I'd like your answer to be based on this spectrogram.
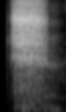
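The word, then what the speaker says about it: ĉ: then the C with the roof is ch, like in Czech rap.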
